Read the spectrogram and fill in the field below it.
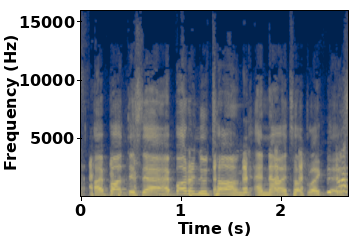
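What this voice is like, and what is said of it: Al Pacino-style New York accent. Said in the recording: “New York accent guy ... I bought Pacino's tongue.”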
